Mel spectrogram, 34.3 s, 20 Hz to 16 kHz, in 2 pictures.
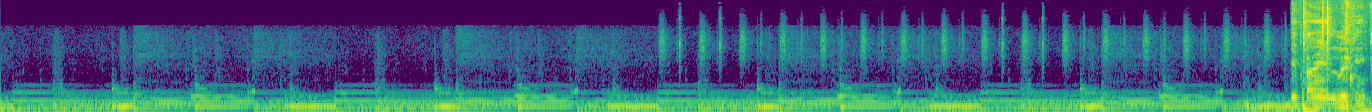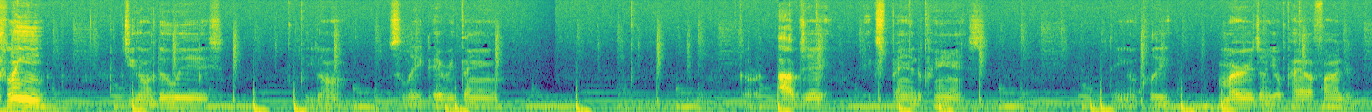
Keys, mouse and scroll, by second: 0.0 -, 0.2 =, 0.5 right click, 0.9 -, 1.2 =, 1.4-1.8 scroll up 2, 1.8 click, 2.1 click, 2.5-4.4 typing, 2.9 click, 3.6-4.4 scroll down 3, 3.8 click, 3.8 right click, 4.4 scroll up 1, 5.0 click, 6.2 click, 6.8 click, 7.1 click, 7.7 click, 9.6 click, 9.7 click, 10.1-11.2 typing, 10.1 click, 10.6 click, 11.0 click, 11.9 click, 12.5 -, 12.8 click, 12.9 click, 13.2 click, 13.4-13.7 scroll up 2, 13.7-15.8 typing, 13.8 scroll down 1, 14.1 click, 14.7 scroll down 1, 14.9 click, 15.2 scroll up 1, 15.7 click, 20.7 click, 22.0 click, 27.1-31.2 drag, 33.1 click.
